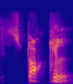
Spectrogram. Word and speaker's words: Stockal: stock hold on guys stockhill right that's how i'm supposed to pronounce it right it's talking yeah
